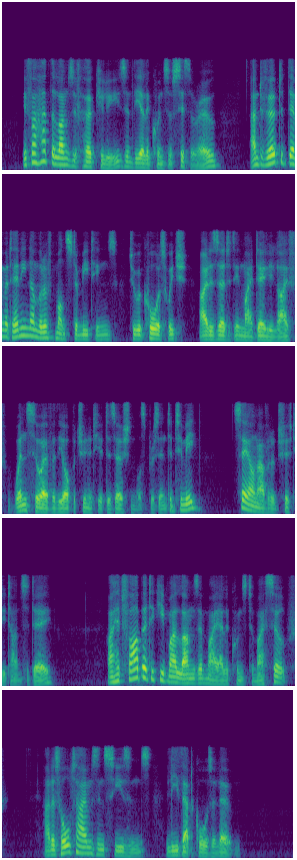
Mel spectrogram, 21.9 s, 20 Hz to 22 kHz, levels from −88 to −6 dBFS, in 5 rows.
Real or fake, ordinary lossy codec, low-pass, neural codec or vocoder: fake; Opus, 64 kbps; 5.4 kHz; codec, 16 kHz, 0.3 kbps, FocalCodec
